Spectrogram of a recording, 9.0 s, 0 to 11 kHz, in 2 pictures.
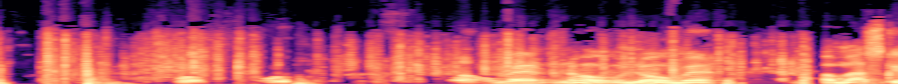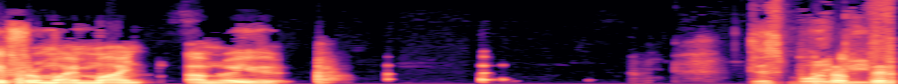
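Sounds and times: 
paper rustling and crinkling: 0.0 - 4.7
speech: 0.9 - 6.0, 8.3 - 8.9.

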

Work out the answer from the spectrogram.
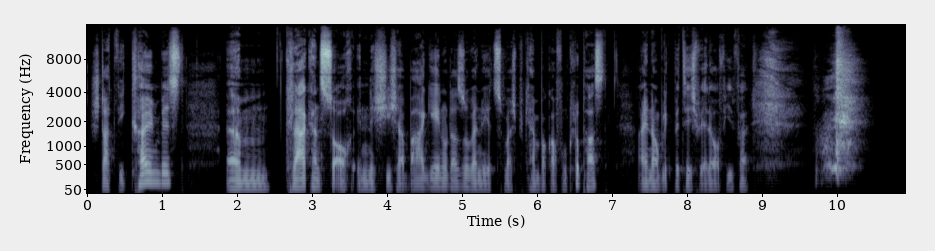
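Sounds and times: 
speech: 0.1 - 10.0
person sneezing: 9.7 - 10.5.

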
